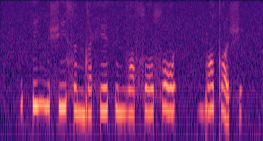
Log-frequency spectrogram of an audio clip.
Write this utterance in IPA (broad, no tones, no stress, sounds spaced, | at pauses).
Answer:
θ i ŋ ə ʃ i s a n d a x e θ ʉ n z a sˤ ʉ sˤ ʉ | b ʉ tˤ ɤ ʃ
